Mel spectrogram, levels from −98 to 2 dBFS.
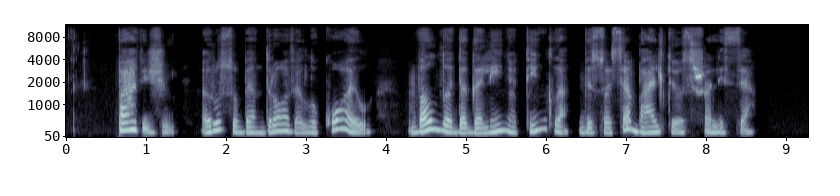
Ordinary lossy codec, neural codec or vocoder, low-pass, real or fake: AAC, 48 kbps; vocoder, 44.1 kHz, 128 mel bands every 512 samples, BigVGAN v2; 10.8 kHz; fake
